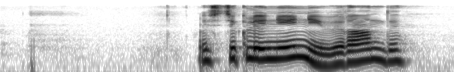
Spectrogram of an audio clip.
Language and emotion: Russian, neutral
